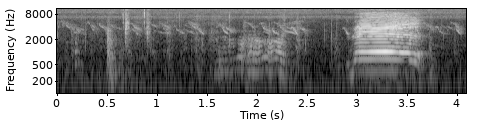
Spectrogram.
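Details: Orphaned goat kid whose mother died, being hand-fed milk by a farmer: after faint scattered chirps and a soft murmur, one loud, strained, harmonic bleat lasting about half a second near the end.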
